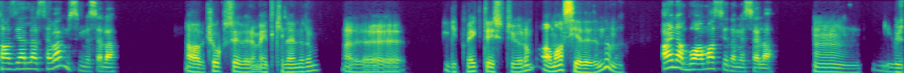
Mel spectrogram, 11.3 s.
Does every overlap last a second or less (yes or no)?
yes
